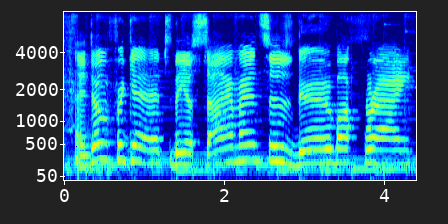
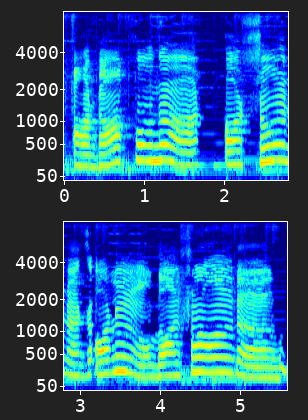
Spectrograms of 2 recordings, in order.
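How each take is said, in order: First: It is said in the speaker's normal voice. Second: It is said in a put-on teacher voice.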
